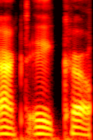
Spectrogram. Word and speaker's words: ACTIQO: and pronounced ACTIQO. ACTIQO, right.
